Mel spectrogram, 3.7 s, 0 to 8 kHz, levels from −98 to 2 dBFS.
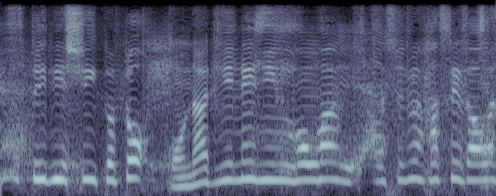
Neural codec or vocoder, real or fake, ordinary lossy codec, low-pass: codec, 16 kHz, 0.8 kbps, ZipCodec; fake; none; 7.2 kHz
